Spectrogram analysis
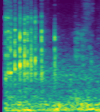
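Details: Rapid, harsh ratchet-like scraping clicks of loud, forceful teeth grinding; bruxism.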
